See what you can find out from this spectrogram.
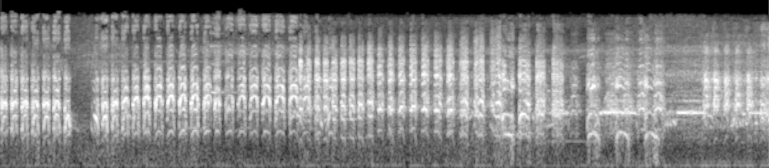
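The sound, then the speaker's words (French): A lyrebird pours out a rapid, nonstop stream of birdsong mimicking other bird species, loud, shifting between fast repeated chirps, rattling trills and swooping whistled notes, with no one speaking. “Il copie, entre autres, le chant d'une vingtaine d'espèces d'oiseaux.”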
